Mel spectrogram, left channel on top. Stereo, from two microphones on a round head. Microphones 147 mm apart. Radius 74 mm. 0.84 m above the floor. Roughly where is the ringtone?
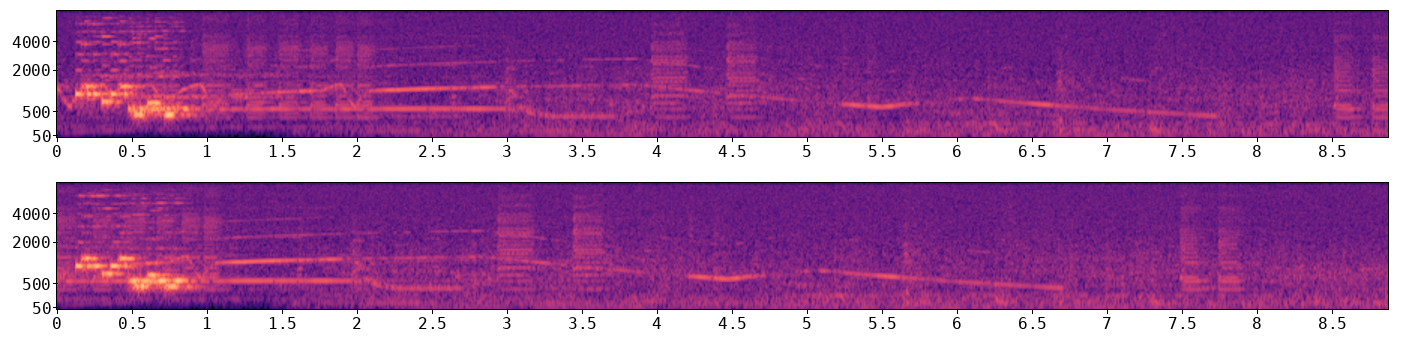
Left.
